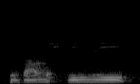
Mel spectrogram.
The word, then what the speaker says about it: Dvalishvili: Let me pronounce this right. Dvalishvili.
